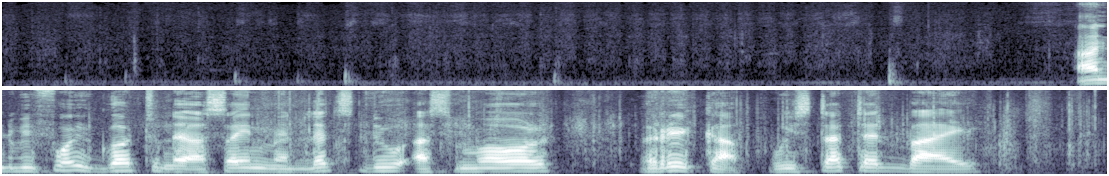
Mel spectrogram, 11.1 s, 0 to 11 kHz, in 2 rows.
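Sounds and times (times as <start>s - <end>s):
marker pen scratching on board: 0.0s - 4.9s.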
